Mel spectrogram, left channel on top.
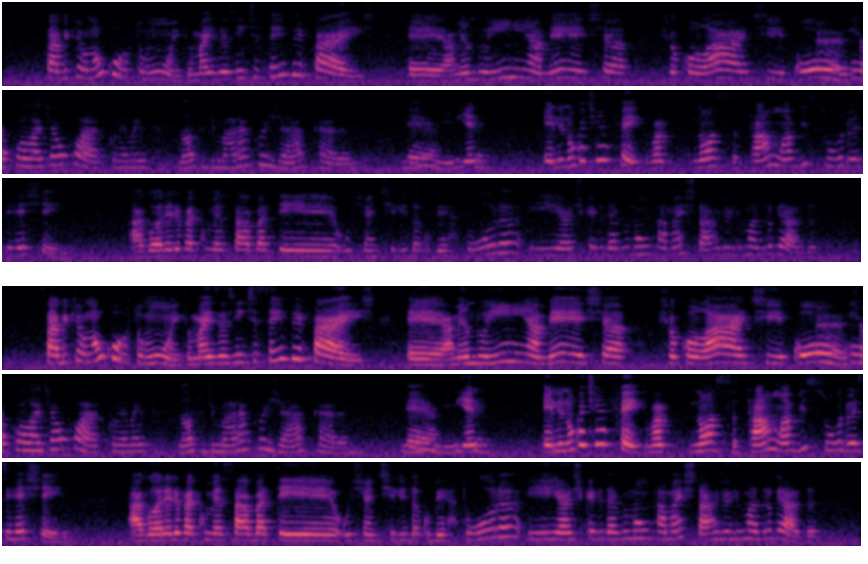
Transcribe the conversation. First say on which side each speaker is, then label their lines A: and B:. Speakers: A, on the right; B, on the right.
A: Sabe que eu não curto muito, mas a gente sempre faz é, amendoim, ameixa, chocolate, coco.
B: É, chocolate é o clássico, né? Mas, nossa, de maracujá, cara, que
A: É,
B: delícia.
A: e ele, ele nunca tinha feito, mas nossa, tá um absurdo esse recheio. Agora ele vai começar a bater o chantilly da cobertura e acho que ele deve montar mais tarde ou de madrugada.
